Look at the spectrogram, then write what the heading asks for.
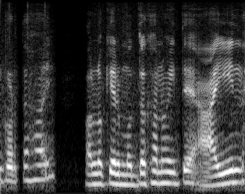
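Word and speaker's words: عين: হলকের মধ্যখান হইতে আইন হা। আমরা প্রথম নম্বর মাখরাজ শিখেছি হলকের শুরু হইতে হামজা হা উচ্চারণ করতে হয়।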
